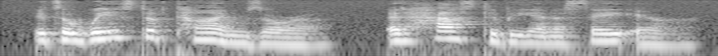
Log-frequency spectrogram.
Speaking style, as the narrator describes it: Kais said

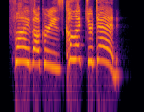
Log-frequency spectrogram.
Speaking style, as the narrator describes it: Tanya cried out

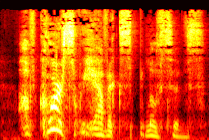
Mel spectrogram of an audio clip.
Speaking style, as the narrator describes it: the leader hissed

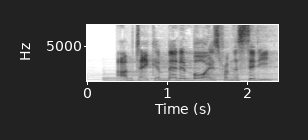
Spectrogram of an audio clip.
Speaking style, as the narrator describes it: Euron growled when the sharp steel scraped at her head

